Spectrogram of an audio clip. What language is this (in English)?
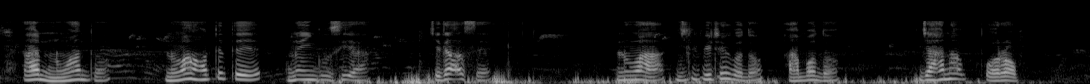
Santali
